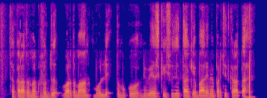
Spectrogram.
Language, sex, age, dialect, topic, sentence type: Hindi, male, 25-30, Awadhi Bundeli, banking, statement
